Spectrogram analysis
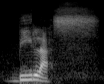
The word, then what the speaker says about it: bilas: one sister-in-law sister-in-law is bilas bilas so you have to be very careful with this one MGA hiala you have to pronounce the letter S at the end because if you mispronounce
